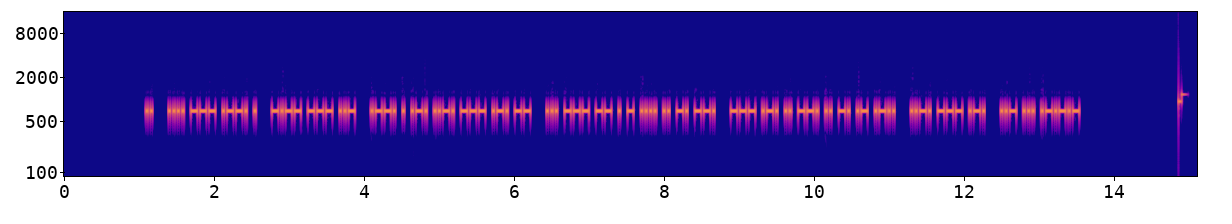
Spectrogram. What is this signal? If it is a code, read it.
Morse code, heard as a keyed tone, about 40 wpm, 700 Hz. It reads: I HOPE YOU PERFORM SOMETHING ORIGINAL FOR US.
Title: Sentences from Top 1000 Words - Review Part 6 - 40wpm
